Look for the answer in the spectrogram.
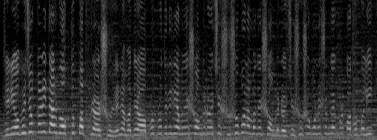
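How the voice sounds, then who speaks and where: A woman's voice: very high voice, very fast. A woman with a West Bengal accent presenting live TV news as the anchor. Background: news music.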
